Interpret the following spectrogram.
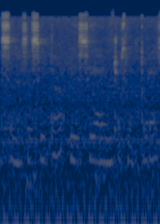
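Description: Faint, hushed speech between two women sitting close together, low enough that its hissing 's' sounds stand out.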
